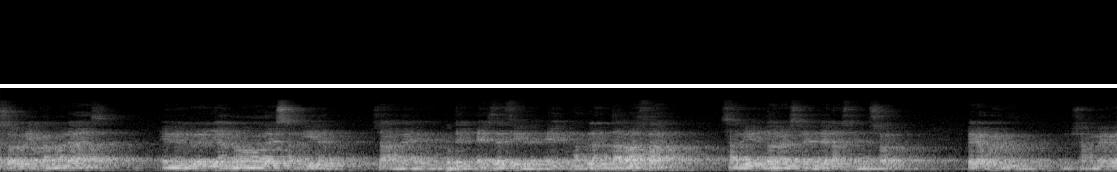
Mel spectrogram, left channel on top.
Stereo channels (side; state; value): left; silent; digital silence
